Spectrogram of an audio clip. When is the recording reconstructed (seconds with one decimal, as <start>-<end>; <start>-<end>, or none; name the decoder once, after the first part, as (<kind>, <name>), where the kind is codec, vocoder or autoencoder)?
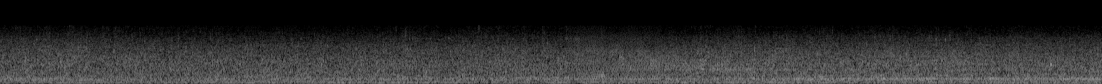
5.7-6.6 (codec, ZipCodec)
